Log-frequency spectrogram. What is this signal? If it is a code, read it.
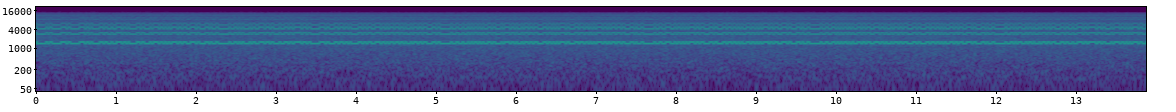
Two-tone teleprinter signal, about 170 Hz shift.
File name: findings / CT AXIAL -142.gen-03 rtty rx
